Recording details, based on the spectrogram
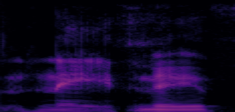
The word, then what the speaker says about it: Hnath: He's pronounced it Nath.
